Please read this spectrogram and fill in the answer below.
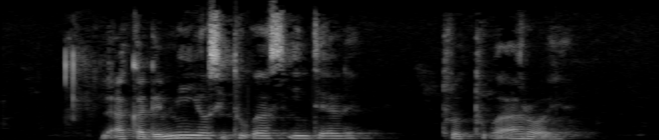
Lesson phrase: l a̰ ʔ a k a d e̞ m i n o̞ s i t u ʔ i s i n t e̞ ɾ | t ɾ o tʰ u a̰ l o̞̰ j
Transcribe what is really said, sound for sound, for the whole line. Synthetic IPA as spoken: l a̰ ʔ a k a d e̞ m i o̞ s i t u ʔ a s i n t e̞ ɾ | t ɾ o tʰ u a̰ ɾ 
